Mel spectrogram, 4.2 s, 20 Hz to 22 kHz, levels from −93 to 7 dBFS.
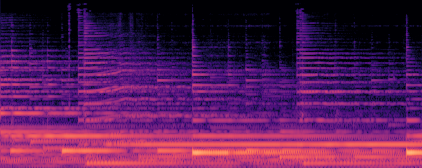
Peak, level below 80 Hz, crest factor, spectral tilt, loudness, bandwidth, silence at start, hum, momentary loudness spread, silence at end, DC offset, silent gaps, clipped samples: -8 dBFS; -50 dBFS; 14 dB; -6.5 dB/octave; -24 LUFS; 13 kHz; 0 s; none; 8 LU; 0 s; under 0.1%; none; under 0.1%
